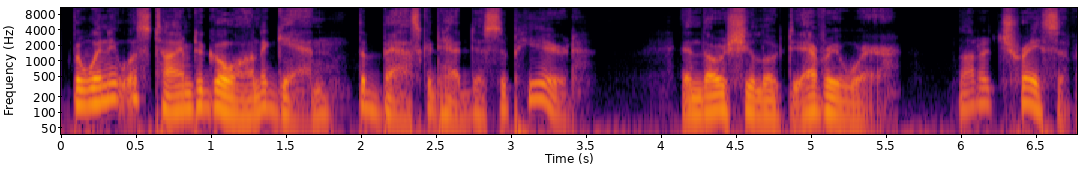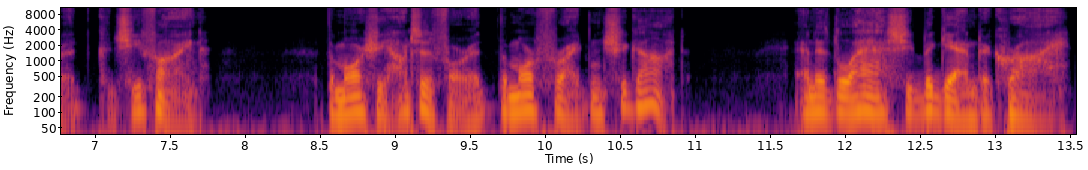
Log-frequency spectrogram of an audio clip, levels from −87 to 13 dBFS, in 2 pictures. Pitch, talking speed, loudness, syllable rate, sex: 100 Hz, 195 wpm, -22 LUFS, 5.5 syllables/s, male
